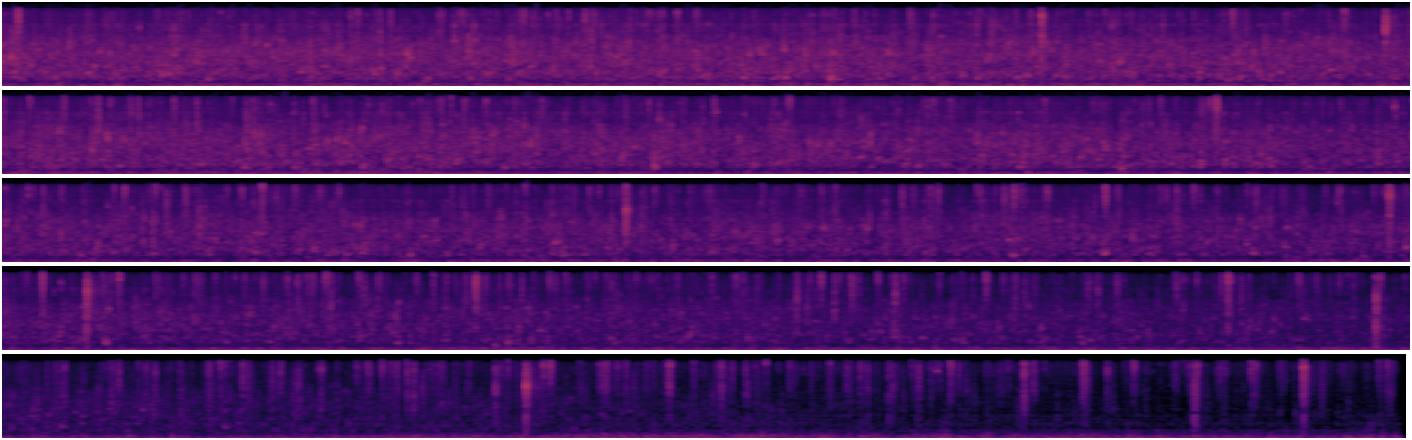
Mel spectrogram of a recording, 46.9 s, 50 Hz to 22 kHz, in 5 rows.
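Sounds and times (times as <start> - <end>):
campfire crackling and popping: 0.0 - 46.9
trickle of running water: 0.0 - 46.9.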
